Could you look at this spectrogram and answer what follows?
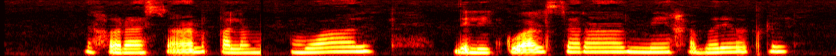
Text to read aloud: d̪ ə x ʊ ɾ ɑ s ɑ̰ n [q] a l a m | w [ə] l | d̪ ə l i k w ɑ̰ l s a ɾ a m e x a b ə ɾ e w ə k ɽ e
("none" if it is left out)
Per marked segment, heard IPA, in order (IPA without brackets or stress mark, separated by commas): q, ɑ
